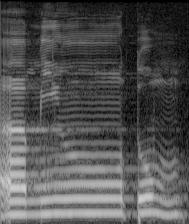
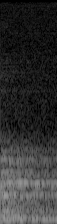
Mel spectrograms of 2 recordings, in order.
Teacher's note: nun sukun bertemu tak warna hijau, namanya ikfa aqrab. Kita samarkan bunyi nun sukun 3 harokat atau 3 ketuk.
